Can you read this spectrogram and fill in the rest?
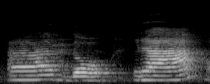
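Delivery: "adorar" slowly split a-do-RA, RA loudest; stress on strong syllable. Shown as a demonstration. Teacher points out the strong syllable, slow syllable-by-syllable stress. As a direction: sound out "adorar" in syllables, punching the final RA. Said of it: "Sílaba forte, a penúltima".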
